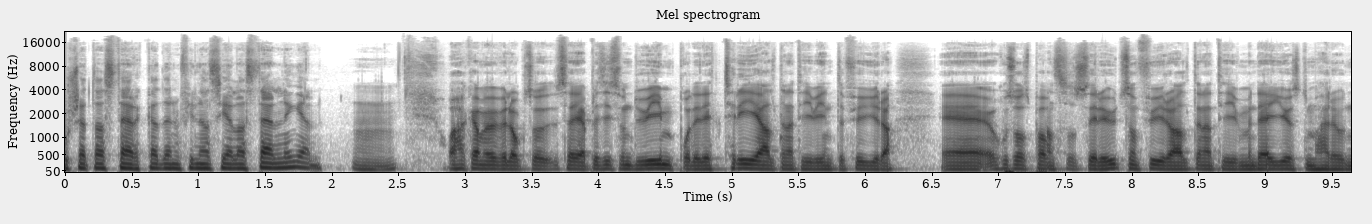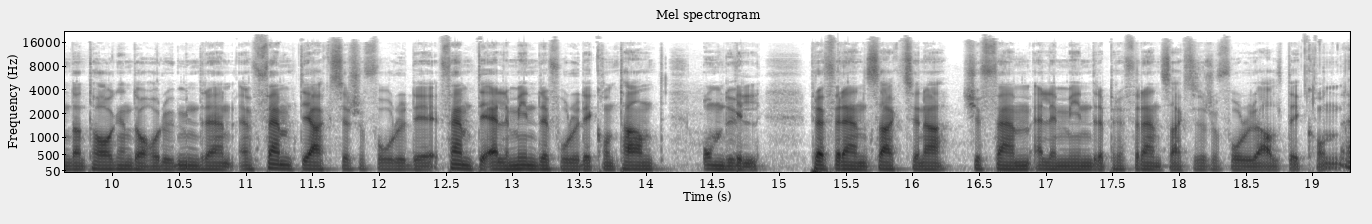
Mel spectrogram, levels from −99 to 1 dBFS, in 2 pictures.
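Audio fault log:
6.15, 7.36, 10.54 and 14.67 s, compressed frames skipped: the speech jumps forward four times, after "tre alternativ inte", at 7.36 s, after "har du" and after "det kontant om du". Each jump drops roughly 50 ms or 100 ms, about two or four frames, which fits a frame length near 26 ms. Whole frames are missing or were rejected by the decoder.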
